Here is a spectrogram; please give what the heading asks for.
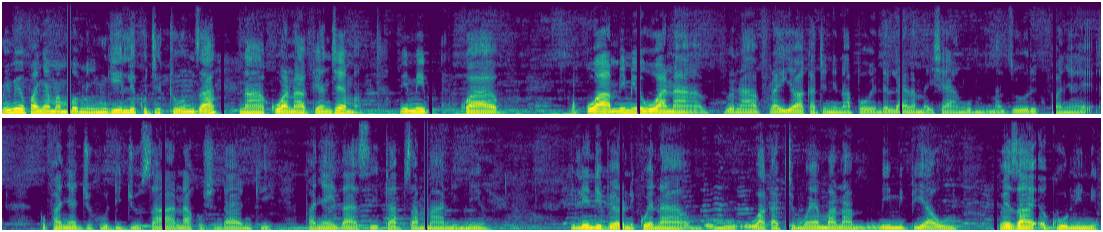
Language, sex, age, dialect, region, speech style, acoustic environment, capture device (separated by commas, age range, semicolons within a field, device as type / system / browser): Swahili, male, 18-24, Kenya - Nairobi Sheng-influenced, Kenya, happy; nervous; excited, music; appliances, mobile / Linux / Chrome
